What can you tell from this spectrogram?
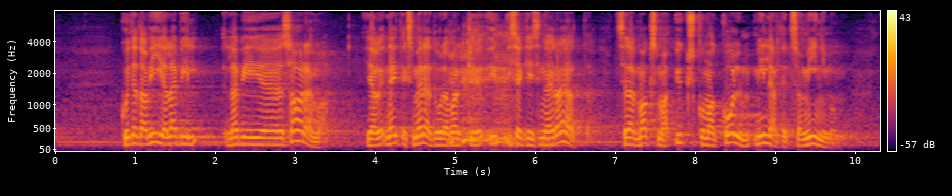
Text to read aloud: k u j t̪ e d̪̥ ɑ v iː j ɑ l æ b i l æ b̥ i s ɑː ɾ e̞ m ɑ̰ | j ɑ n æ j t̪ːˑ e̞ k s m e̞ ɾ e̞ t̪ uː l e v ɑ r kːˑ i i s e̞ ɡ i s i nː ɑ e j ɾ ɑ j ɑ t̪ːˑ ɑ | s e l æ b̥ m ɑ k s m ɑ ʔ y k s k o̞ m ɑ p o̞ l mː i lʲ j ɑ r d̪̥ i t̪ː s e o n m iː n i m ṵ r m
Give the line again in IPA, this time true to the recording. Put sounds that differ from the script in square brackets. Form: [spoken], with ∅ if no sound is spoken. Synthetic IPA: k u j t̪ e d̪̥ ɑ v iː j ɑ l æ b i l æ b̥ i s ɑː ɾ e̞ m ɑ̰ | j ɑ n æ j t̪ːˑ e̞ k s m e̞ ɾ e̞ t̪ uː l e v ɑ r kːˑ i i s e̞ ɡ i s i nː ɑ e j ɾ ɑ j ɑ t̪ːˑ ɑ | s e l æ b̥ m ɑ k s m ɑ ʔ y k s k o̞ m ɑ [k] o̞ l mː i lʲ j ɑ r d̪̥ i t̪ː s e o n m iː n i m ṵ [∅] m

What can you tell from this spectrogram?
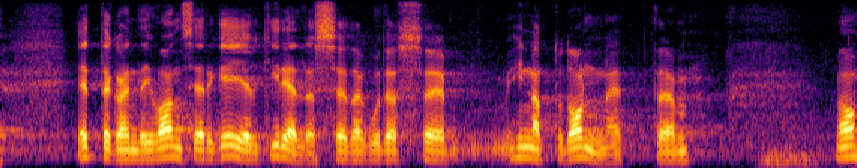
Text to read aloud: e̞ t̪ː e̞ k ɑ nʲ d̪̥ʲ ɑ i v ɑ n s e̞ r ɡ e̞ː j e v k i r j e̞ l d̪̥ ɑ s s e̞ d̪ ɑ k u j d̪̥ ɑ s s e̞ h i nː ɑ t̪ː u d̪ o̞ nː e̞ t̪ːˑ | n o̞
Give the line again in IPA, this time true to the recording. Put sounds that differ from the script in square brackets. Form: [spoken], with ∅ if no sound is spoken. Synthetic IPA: e̞ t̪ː e̞ k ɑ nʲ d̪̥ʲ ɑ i v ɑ n s e̞ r ɡ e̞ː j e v k i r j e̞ l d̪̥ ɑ s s e̞ d̪ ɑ k u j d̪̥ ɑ s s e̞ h i nː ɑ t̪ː u d̪ o̞ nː e̞ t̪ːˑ | n o̞

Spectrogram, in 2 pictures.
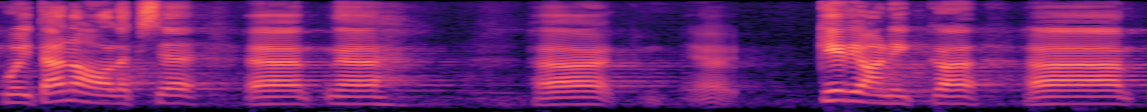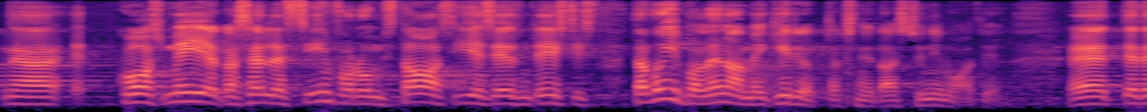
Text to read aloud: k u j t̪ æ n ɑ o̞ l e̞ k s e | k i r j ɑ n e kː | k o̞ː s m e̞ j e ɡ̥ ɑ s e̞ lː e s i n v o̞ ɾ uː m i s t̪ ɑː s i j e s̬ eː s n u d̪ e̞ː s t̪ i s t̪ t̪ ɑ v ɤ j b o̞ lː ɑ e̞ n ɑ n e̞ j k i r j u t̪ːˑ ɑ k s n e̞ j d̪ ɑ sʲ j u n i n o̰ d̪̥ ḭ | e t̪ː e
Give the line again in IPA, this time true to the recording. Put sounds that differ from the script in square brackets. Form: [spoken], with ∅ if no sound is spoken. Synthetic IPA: k u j t̪ æ n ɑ o̞ l e̞ k s e | k i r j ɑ n [i] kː | k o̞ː s m e̞ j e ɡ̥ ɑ s e̞ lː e s i n [f] o̞ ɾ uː m i s t̪ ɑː s i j e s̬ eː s n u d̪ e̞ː s t̪ i s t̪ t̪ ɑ v ɤ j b o̞ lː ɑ e̞ n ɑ [m] e̞ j k i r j u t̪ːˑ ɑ k s n e̞ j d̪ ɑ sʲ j u n i [m] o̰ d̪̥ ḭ | e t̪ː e

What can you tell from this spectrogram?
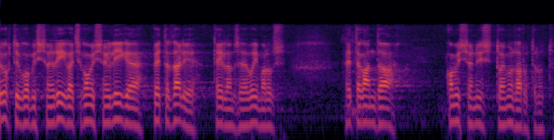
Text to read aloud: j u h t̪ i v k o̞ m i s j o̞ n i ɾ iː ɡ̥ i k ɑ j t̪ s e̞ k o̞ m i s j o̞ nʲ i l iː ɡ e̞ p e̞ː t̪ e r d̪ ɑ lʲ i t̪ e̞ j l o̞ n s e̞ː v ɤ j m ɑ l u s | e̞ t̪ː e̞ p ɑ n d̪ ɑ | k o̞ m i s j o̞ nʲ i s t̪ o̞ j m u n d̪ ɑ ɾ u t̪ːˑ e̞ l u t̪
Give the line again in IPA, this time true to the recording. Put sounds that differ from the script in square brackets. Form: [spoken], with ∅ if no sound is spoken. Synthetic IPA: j u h t̪ i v k o̞ m i s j o̞ n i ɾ iː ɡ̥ i k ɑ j t̪ s e̞ k o̞ m i s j o̞ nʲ i l iː ɡ e̞ p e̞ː t̪ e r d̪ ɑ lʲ i t̪ e̞ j l o̞ n s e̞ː v ɤ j m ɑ l u s | e̞ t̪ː e̞ [k] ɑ n d̪ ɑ | k o̞ m i s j o̞ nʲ i s t̪ o̞ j m u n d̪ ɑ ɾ u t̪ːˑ e̞ l u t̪

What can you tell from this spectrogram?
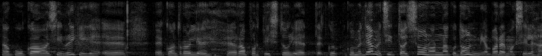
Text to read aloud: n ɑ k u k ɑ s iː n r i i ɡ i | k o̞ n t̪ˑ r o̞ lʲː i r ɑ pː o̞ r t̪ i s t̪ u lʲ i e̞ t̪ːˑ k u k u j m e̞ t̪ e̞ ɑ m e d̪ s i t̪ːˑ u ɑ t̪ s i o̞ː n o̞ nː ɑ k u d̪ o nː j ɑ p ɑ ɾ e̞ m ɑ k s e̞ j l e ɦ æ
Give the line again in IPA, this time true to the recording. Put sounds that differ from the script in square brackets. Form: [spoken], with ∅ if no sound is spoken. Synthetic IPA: n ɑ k u k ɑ s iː n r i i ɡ i | k o̞ n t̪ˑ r o̞ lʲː i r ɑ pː o̞ r t̪ i s t̪ u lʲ i e̞ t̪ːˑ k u k u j m e̞ t̪ e̞ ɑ m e [t̪] s i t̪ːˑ u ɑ t̪ s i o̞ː n o̞ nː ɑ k u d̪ o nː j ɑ p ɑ ɾ e̞ m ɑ k s e̞ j l [æ] ɦ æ

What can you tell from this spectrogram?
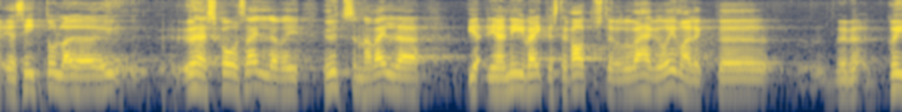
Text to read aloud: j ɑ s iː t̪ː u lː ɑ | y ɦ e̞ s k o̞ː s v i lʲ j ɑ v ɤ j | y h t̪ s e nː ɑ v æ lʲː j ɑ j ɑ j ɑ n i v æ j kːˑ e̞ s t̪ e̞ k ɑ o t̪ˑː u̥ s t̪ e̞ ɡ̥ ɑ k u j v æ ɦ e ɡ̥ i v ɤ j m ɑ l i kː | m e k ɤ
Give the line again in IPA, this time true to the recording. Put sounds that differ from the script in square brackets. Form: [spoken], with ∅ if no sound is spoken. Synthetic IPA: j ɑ s iː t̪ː u lː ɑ | y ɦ e̞ s k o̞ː s v [æ] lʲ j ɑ v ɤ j | y h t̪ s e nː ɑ v æ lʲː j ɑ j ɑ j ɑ n [iː] v æ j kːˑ e̞ s t̪ e̞ k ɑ o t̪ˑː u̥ s t̪ e̞ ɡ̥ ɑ k u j v æ ɦ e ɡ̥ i v ɤ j m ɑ l i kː | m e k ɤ

